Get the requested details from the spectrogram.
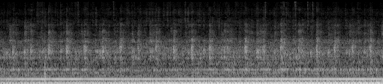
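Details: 1987 Mercedes 300SDL W126 OM603 diesel, cold start before a diesel purge, fires first time with no smoke. Sharp, regular clatter about three times a second rides over a steady idle hum; heavy diesel knock, cause unconfirmed.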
